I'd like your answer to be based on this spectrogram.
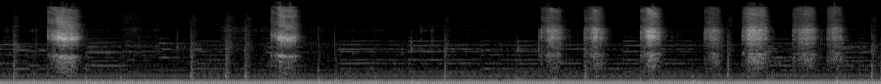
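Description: Hairspray hisses from an aerosol can onto the top of a lace closure wig in a series of short bursts, two spaced apart and then several in quicker succession, close over a steady low electrical hum.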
